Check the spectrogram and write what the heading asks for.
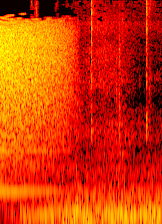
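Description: Low steady road and engine rumble inside a moving car's cabin. In the first second a hiss fades out, with a faint steady tone under it.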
